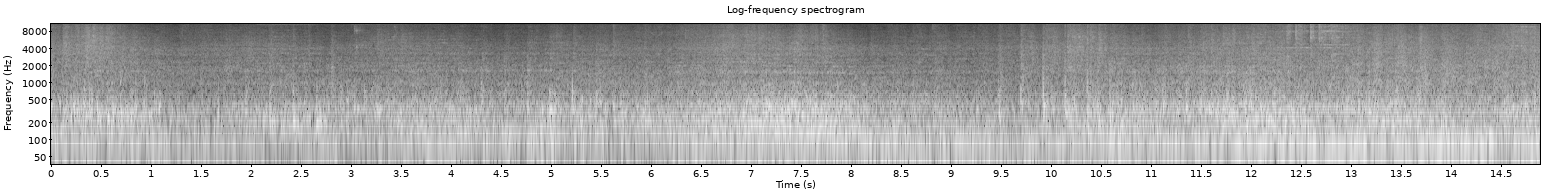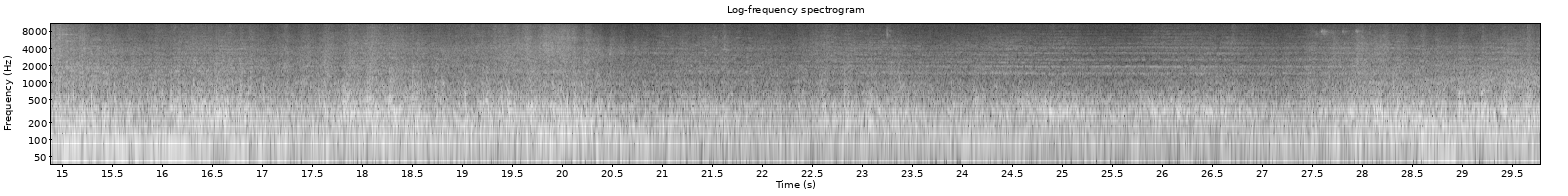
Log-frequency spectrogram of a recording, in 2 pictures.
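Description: Freight train of covered hoppers and tank cars rolling past close by: a steady rumble with the wheels clicking over the rail joints.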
